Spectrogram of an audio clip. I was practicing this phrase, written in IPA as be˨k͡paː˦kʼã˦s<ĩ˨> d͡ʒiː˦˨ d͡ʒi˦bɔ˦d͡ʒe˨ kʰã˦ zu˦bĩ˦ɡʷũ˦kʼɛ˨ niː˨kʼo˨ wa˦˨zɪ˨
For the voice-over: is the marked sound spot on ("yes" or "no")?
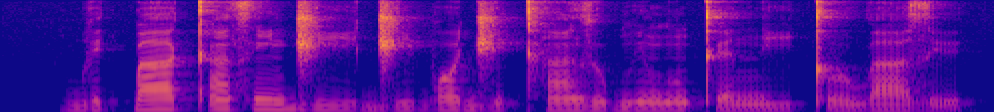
no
